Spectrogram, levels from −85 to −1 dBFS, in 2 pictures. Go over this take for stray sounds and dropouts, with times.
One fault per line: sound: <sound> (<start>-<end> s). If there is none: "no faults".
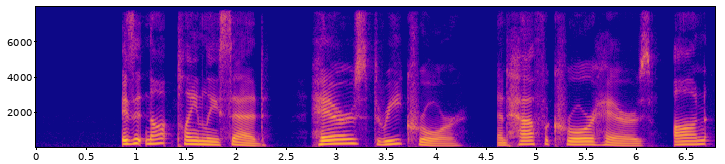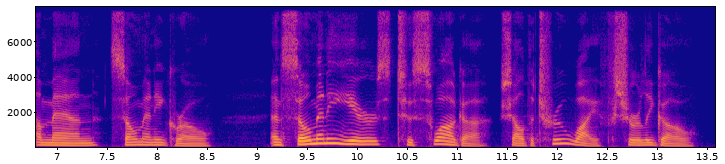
no faults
